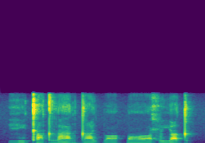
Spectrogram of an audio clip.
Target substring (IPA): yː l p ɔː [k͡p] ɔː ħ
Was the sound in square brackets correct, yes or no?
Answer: yes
